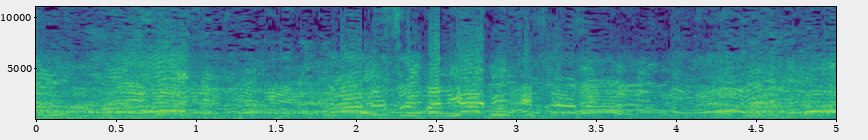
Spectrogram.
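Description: A crowd of men chants and shouts loudly outdoors.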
